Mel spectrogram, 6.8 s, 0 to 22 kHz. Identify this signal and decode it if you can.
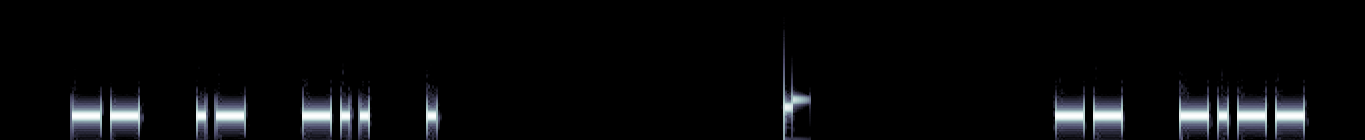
Morse code, heard as a keyed tone, about 25 wpm, spaced as for 18 wpm, 690 Hz. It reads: MADE MY
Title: 2x Character Spacing - Top 200 Words - 25wpm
